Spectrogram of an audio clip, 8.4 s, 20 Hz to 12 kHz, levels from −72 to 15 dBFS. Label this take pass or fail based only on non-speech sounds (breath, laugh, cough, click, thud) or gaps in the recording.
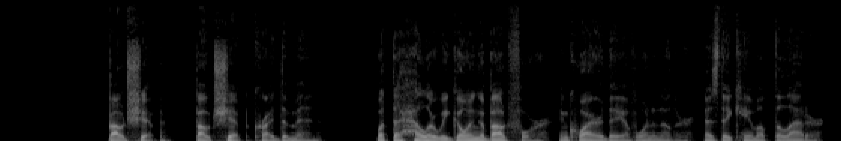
pass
